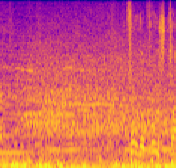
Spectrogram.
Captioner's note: cheers and applause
